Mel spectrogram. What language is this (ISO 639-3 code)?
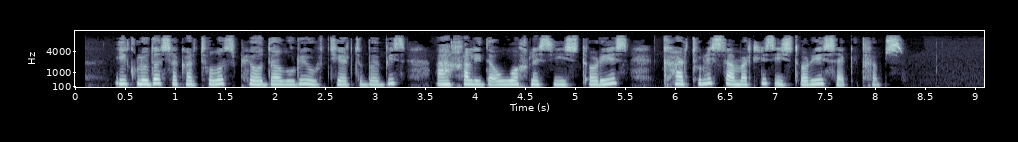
kat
